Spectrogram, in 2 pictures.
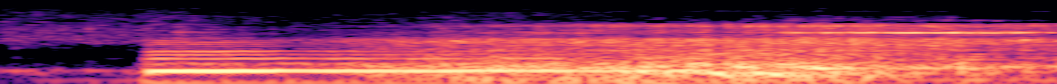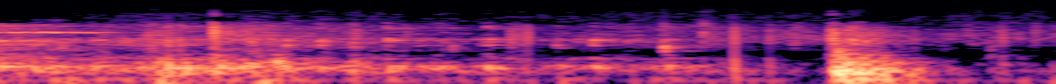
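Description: A car engine rumbles in abruptly as a car approaches, with a steady, low droning hum that gradually fades, followed by scattered clunks and one loud thump near the end. No one speaks.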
